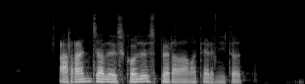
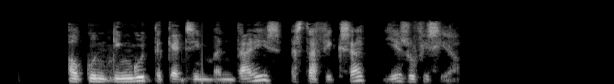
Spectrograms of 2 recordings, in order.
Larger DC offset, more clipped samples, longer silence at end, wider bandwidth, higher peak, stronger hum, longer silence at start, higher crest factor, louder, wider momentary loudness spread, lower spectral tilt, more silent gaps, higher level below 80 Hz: neither; neither; second, 0.65 s vs 1.55 s; first, 11 kHz vs 8.2 kHz; about the same, -4 dBFS vs -2 dBFS; neither; about the same, 0.6 s vs 0.7 s; about the same, 20 dB vs 20 dB; second, -23 LUFS vs -19 LUFS; about the same, 10 LU vs 9 LU; first, -8 dB/octave vs -3.5 dB/octave; second, none vs 2.84-2.89 s, 3.67-3.81 s; first, -48 dBFS vs -60 dBFS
